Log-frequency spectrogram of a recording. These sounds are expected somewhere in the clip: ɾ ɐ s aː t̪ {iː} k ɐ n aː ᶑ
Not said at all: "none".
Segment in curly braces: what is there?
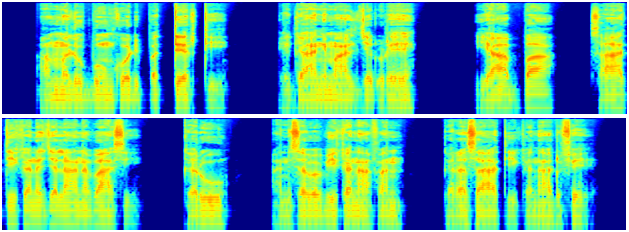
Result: iː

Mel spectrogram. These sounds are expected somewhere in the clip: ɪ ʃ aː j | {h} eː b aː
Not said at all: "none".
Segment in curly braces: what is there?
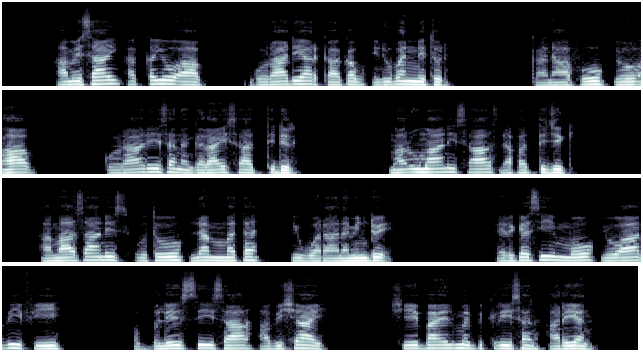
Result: ʃ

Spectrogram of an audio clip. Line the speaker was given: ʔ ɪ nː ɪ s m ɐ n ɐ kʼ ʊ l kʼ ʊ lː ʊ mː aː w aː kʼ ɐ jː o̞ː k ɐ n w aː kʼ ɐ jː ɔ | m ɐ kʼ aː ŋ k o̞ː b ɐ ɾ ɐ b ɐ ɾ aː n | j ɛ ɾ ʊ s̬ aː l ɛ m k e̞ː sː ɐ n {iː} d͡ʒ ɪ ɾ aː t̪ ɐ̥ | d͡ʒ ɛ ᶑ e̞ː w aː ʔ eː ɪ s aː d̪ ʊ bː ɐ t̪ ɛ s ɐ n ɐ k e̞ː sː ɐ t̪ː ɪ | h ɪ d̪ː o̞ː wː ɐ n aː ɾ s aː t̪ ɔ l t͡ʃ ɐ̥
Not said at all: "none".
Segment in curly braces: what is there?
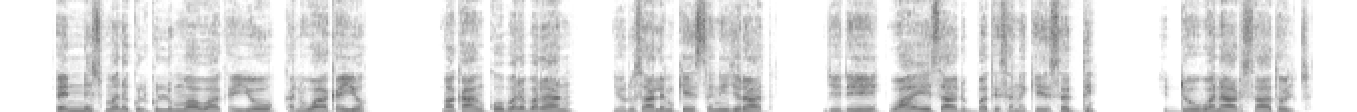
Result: iː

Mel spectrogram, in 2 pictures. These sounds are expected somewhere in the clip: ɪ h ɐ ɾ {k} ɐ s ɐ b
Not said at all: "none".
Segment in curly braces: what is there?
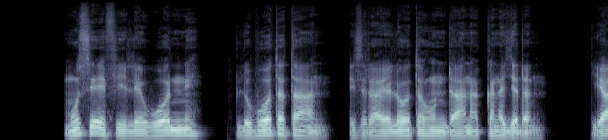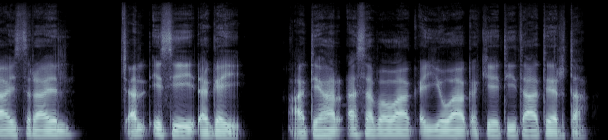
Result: ʔ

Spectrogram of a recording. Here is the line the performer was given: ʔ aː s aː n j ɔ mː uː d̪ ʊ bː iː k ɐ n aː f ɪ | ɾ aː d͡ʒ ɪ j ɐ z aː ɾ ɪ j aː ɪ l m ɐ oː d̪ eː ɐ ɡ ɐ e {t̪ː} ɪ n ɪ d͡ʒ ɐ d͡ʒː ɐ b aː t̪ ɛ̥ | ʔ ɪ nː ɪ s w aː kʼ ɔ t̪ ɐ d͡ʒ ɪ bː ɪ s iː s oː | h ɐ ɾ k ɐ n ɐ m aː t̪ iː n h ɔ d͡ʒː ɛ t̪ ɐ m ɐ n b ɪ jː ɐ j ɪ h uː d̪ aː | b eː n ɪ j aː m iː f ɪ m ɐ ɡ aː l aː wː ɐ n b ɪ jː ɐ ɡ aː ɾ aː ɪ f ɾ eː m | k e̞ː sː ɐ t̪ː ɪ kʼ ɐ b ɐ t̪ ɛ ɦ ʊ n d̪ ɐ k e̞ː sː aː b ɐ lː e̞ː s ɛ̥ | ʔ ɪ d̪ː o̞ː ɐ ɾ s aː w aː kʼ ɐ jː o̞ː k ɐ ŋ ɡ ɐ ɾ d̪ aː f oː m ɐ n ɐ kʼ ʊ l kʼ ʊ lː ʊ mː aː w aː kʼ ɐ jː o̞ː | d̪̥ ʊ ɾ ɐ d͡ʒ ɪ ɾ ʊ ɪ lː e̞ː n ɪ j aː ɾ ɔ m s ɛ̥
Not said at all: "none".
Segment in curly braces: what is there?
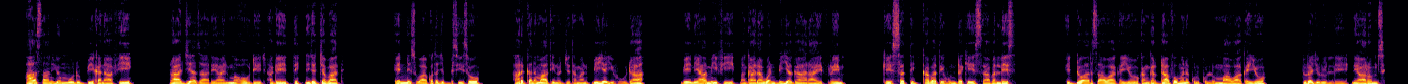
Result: t̪ː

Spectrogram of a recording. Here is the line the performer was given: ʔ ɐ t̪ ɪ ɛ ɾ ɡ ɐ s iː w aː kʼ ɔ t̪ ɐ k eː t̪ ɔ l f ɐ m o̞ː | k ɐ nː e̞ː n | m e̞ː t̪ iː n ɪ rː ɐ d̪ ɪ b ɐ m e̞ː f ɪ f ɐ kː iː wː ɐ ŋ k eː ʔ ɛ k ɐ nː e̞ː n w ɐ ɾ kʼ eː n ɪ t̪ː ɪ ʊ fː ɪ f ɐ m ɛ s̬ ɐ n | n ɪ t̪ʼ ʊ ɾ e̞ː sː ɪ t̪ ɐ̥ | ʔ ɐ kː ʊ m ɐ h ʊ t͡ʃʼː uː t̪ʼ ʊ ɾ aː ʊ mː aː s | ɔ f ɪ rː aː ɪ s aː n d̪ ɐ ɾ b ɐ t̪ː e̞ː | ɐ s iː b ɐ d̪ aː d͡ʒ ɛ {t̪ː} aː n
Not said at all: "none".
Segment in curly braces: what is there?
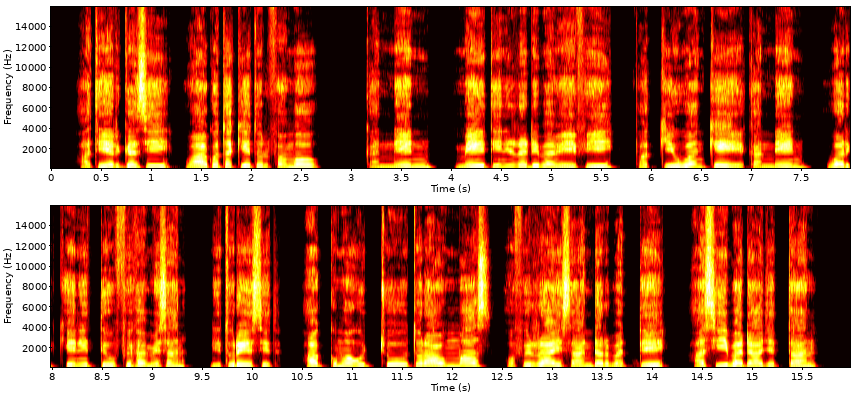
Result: t̪ː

